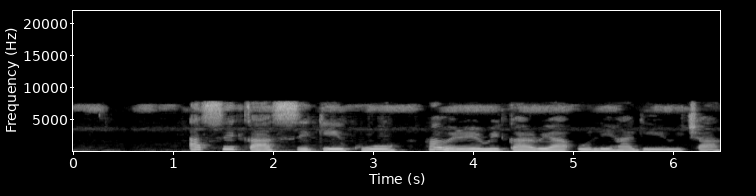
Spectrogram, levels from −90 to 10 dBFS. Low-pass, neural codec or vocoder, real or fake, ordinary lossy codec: none; none; real; none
